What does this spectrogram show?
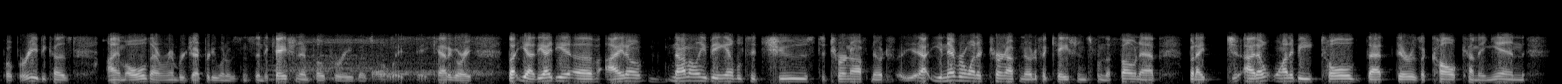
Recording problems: phone-call audio; poor line
household noises; noticeable; until 7.5 s; 15 dB below the speech

